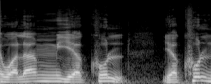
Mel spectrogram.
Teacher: آپ کاف کے اندر ہا کی آواز پیدا کرتے ہیں. وَلَمْ يَكُلْ یکھل نہیں ہے بلکہ اس کاف کو اس کے اندر شدت ہے.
